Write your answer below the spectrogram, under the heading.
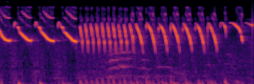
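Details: Canary in energetic 'ngejos' style song, recorded as tutor material for songbirds: three high curved whistles, then a fast, loud series of repeated downslurred notes and a final pair of thin slurred whistles.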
